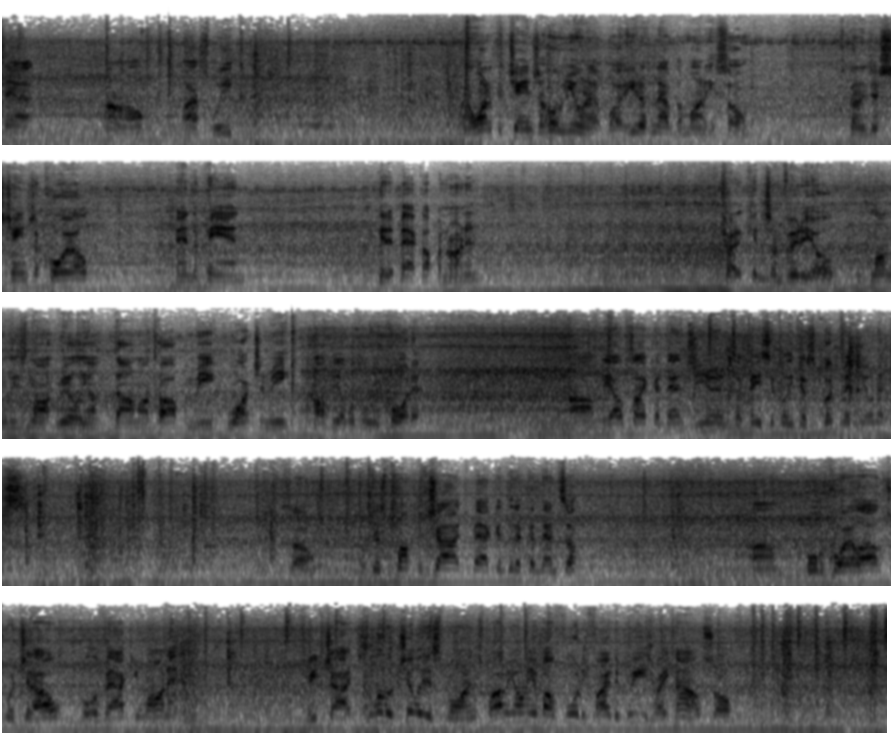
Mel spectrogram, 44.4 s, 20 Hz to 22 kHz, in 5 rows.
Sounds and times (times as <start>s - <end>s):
Speech: 0.0s - 0.4s, 1.0s - 2.5s, 4.6s - 7.5s, 8.4s - 9.8s, 10.6s - 11.4s, 12.6s - 13.7s, 16.1s - 22.0s, 23.4s - 27.0s, 29.5s - 32.4s, 34.1s - 37.5s, 38.6s - 42.9s
Truck: 0.0s - 44.4s.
